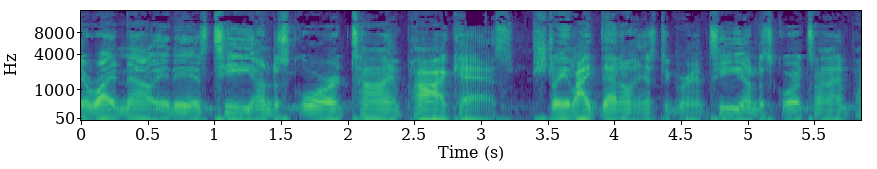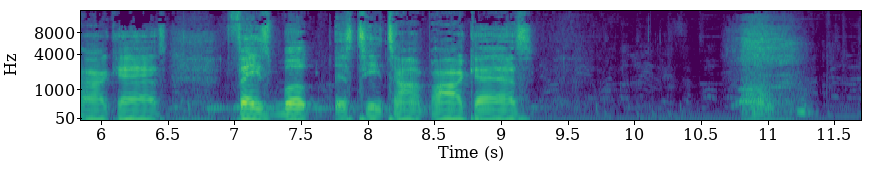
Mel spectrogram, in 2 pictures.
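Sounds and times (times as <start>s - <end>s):
speech: 0.0s - 9.3s, 10.8s - 11.4s
sneeze: 10.8s - 11.4s.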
